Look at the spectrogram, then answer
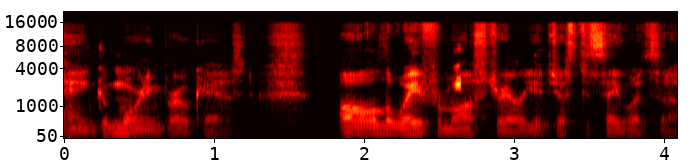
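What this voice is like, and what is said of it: Put-on Australian accent. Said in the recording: “That was the King worst Australian accent I've ever heard ... it was pretty damn good”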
